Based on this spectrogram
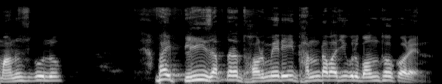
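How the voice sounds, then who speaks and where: This man speaks at a high pitch with a dark, mellow tone, recorded with a dry, close sound and no echo. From Bangladesh. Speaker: political commentator. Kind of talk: opinion monologue. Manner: impassioned.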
